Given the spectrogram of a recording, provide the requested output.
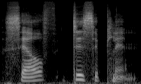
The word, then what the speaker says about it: self-discipline: En la primera frase que tenemos acá, self-discipline, es muy fácil confundir esta última parte de la palabra y decir self-discipline, pero no es así. Decimos self-discipline. La mayor parte de palabras con más de dos sílabas en inglés, las es que están al final son mudas.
